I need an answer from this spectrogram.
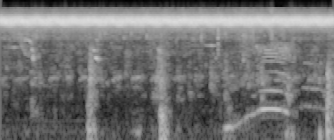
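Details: Etawa goats of the Kaligesing line, future breeding bucks and does, kept in Kaligesing, Purworejo, Central Java. A single rising, wavering bleat comes late, after scattered knocks and clatter, over a steady high hiss.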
